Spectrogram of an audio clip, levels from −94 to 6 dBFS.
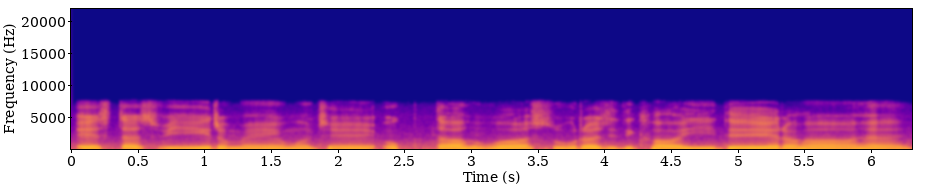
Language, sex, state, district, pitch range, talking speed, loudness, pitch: Hindi, female, Madhya Pradesh, Katni, 205-225 Hz, 105 wpm, -13 LUFS, 210 Hz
